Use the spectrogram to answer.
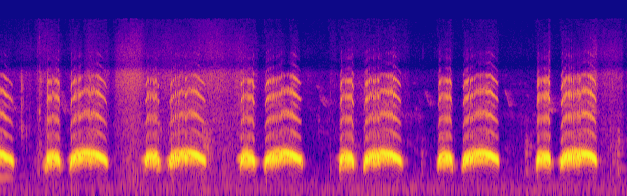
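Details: Spotted dove from Northwest Vietnam cooing in a steady rhythm, about one phrase per second: a brief hollow note, then a longer rolling coo, repeated six times.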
